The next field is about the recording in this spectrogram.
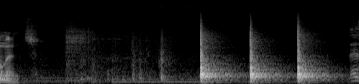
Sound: gavel pounding

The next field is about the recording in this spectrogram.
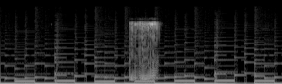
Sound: fart noise

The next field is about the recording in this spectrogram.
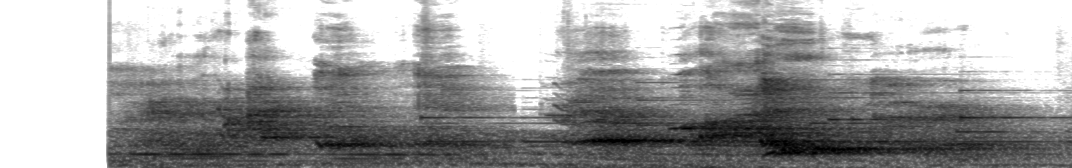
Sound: sound of horror mix

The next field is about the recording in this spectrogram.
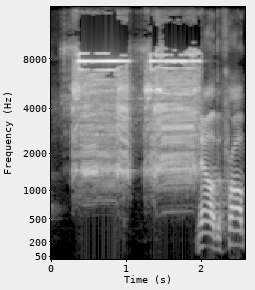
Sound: whirring

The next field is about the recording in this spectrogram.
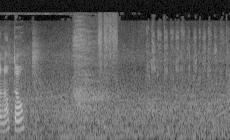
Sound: Tyra sighs

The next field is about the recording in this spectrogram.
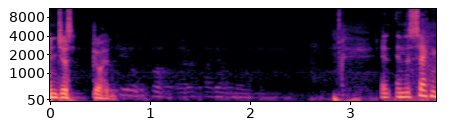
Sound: faintly speaking

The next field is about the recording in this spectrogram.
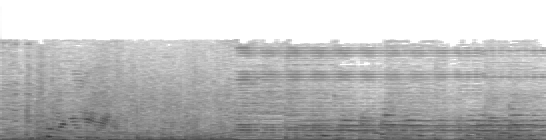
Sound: happy Harmony sounds

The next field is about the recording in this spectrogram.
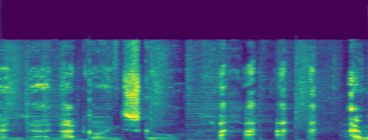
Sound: laughs

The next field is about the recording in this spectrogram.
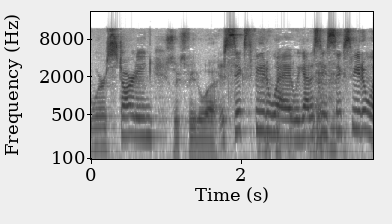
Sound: chuckling

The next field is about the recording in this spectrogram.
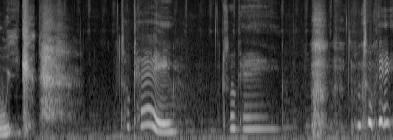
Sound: sighs; sniffs

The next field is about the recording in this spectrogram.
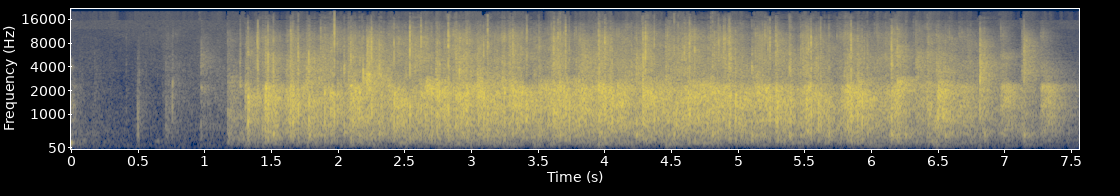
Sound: applause

